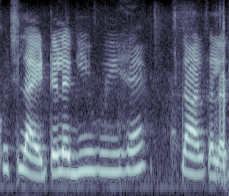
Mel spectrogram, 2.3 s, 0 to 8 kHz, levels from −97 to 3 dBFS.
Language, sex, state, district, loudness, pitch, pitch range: Hindi, female, Maharashtra, Gondia, -17 LUFS, 270 Hz, 250-285 Hz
